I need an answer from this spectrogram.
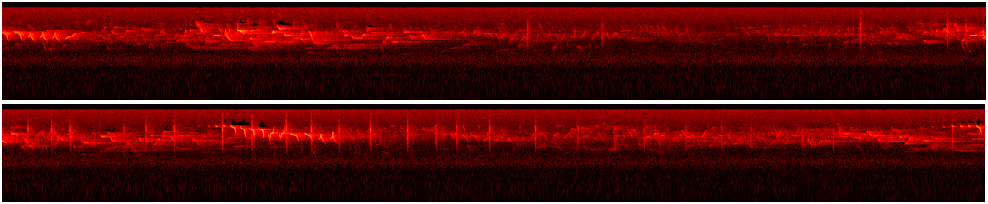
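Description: Birds singing outdoors: bursts of rapid high chirps recur every few seconds, some as quick runs of notes falling in pitch, over a faint steady background hiss.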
